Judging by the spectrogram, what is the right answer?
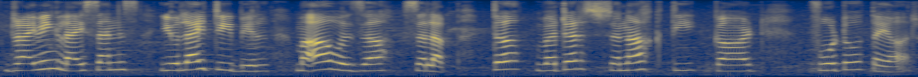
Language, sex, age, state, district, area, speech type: Kashmiri, female, 18-30, Jammu and Kashmir, Bandipora, rural, read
